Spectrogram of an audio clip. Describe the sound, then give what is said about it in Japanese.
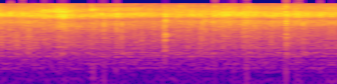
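Bean sprouts being stir-fried in sesame oil in a hot Chinese wok sizzle steadily, a loud, dense hiss with scattered crackles and pops throughout, with no voices. “今もやしを投入したもやしってこれさごま油で今もやし炒めてんだけどこれだけでめちゃめちゃうまそうな匂いするよどうですかこの効果音もこれステレオで録音したら ASMR になるかな”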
